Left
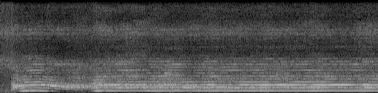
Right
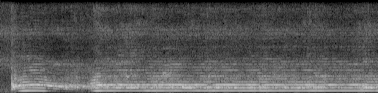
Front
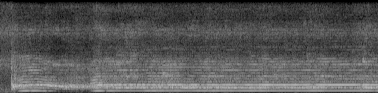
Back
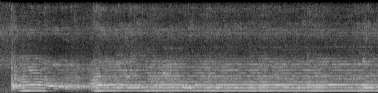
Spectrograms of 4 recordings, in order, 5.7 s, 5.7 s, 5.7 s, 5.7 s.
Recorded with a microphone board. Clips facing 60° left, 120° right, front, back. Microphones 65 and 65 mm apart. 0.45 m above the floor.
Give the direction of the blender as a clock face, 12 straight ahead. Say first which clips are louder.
Right 7 dB, back 4 dB; 3 o'clock.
